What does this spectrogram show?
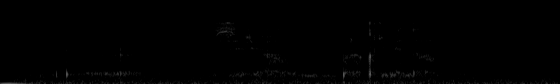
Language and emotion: Russian, neutral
